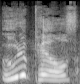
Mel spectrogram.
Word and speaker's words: Utepils: We are here at UDAPs. I think that's how you're pronouncing it. UDAPs.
